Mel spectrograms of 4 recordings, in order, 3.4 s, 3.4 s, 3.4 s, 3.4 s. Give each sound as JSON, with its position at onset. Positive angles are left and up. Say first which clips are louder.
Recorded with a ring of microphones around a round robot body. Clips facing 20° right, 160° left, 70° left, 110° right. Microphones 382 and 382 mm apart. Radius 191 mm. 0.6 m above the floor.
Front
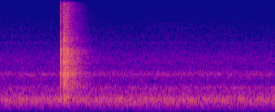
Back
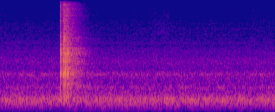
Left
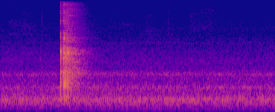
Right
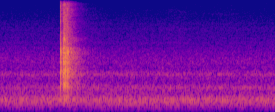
{"t": 0.8, "sound": "a clap", "louder": "front 1 dB, right 4 dB", "azimuth_deg": -105, "distance_m": 0.6}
